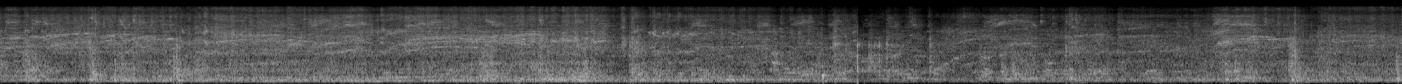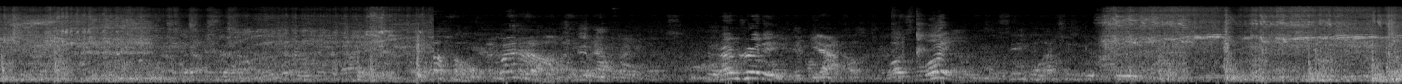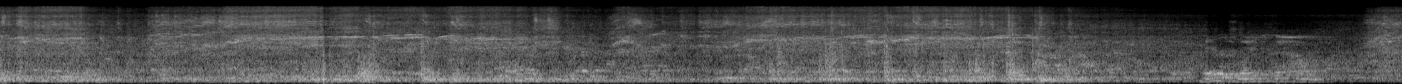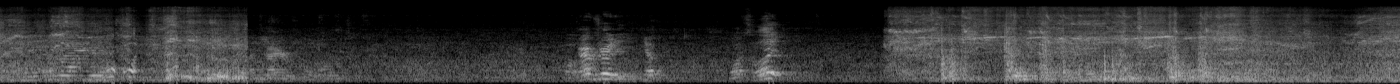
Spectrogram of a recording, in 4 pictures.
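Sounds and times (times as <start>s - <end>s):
toy truck motor and gear whine: 0.0s - 18.4s, 24.9s - 40.2s, 41.6s - 44.6s, 50.9s - 56.0s
tyres rolling on concrete: 0.0s - 18.4s, 25.1s - 40.1s, 41.7s - 44.6s, 51.0s - 56.0s
tyres on concrete: 25.1s - 39.2s, 50.9s - 56.0s.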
